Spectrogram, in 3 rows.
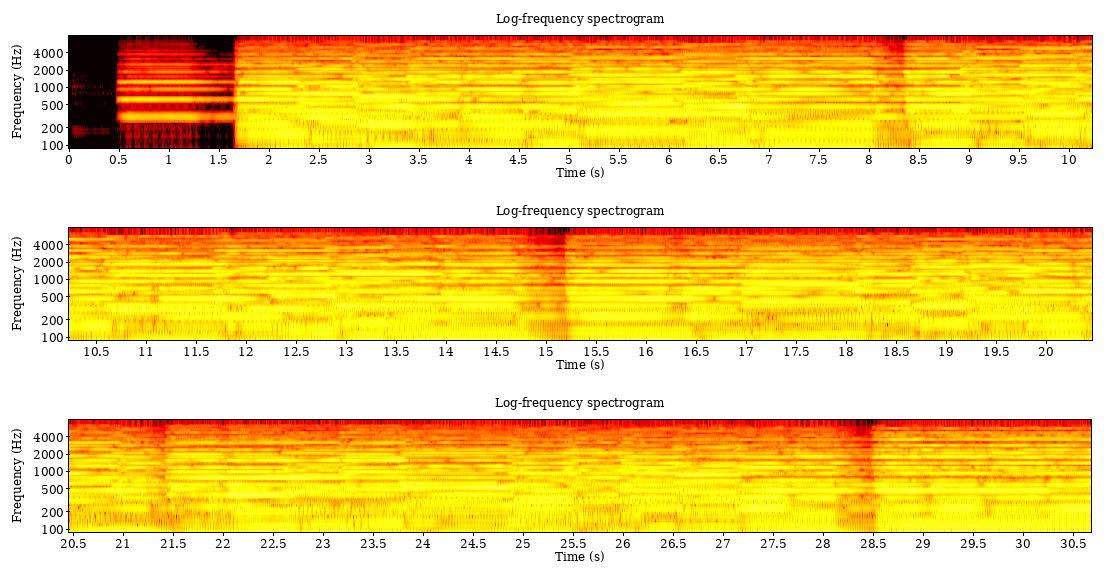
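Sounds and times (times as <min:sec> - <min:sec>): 
pipe organ playing the offertory at a communion service: 0:00.5 - 0:30.6.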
